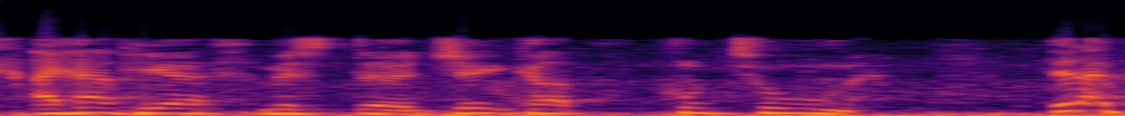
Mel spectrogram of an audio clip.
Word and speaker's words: Kuutuome: Jacob Kuutuome. Did I pronounce that well? Well, that's it. It's Kuutuome. Kuutuome.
